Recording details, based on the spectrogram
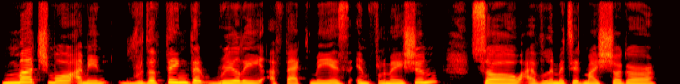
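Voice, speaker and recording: A woman talks at a moderate pace with a fairly high pitch and ordinary pitch variation, a normal speaking voice. The recording is very clean with a silent background, the sound dry and close with no echo. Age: 50s. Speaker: fitness instructor and speaker. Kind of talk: casual chat.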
